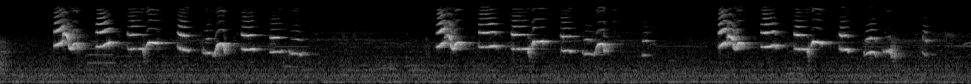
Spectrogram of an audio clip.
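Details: Pet cockatiel singing indoors: three repeated phrases of quick whistled notes, each burst of rising and falling chirps lasting about two seconds, separated by short pauses, with quiet room background.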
